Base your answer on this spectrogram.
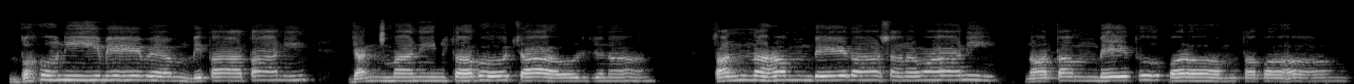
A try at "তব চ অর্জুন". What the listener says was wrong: এখানে এই যে চা অর্জুন কথাটা চা অর্জুন নয়, চ অর্জুন অথবা চার্জুন, চ অর্জুন অথবা চার্জুন, ঠিক আছে? আকারটা যদি অ করিয়ে দিন তাহলে চ অর্জুন হবে অথবা চার্জুন হবে, কিন্তু চা অর্জুন বললে আবার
